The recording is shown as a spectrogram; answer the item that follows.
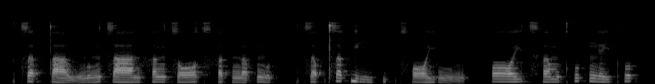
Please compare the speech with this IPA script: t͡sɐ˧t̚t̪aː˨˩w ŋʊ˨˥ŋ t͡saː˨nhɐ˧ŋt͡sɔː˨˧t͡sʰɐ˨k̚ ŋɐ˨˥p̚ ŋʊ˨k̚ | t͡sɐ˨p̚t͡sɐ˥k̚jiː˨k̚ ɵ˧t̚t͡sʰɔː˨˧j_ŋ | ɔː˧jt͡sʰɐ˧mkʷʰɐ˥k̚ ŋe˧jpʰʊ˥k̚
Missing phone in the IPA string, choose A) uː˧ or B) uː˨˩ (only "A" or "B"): B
